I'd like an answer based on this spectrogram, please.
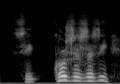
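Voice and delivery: ordinary delivery

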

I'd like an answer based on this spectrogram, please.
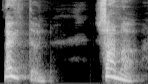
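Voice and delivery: high, slow, drawn-out call of names; stern teacher summons. Retold or imitated. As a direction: summon the boys like a head of year.

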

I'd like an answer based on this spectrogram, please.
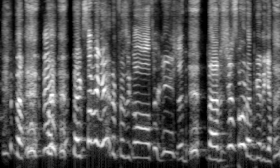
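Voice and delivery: fast giggly speech; laughing while talking. Real, not acted. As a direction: talk fast through laughter.

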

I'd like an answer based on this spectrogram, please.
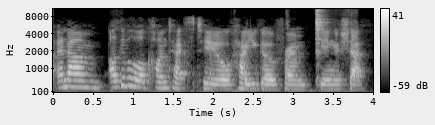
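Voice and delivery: ordinary delivery

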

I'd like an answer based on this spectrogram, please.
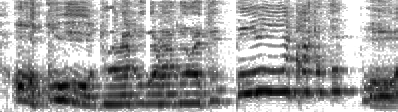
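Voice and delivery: very high, silly dim voice; hammed-up dumb jock voice; dopey dog-like jock. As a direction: act like a goofy dog of a jock to charm the girl.

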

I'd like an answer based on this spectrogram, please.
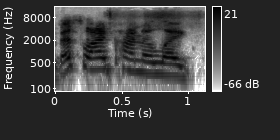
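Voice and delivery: usual speaking voice

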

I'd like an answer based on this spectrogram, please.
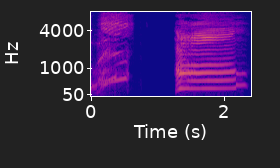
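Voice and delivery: high-pitched, drawn-out "what? huh?"; mock-shocked high yelp; shocked reaction. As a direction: squeal it in exaggerated disbelief. Retells shocked reaction to strange voice.

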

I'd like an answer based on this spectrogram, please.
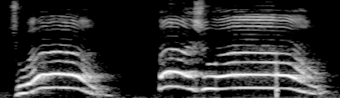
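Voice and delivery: mãe chamando de longe, cantado; calling out. Acted. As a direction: chama o filho em voz alta e arrastada. Mãe doente chama o filho. (chamado cantado de mãe)

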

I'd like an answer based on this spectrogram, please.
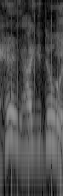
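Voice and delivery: high, casual greeting. Shown as a demonstration. Co-host imitating the host's everyday hello, high voice. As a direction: pitch the hello right up. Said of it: "you go high".

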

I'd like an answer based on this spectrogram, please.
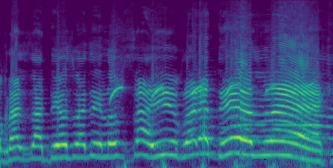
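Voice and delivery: excited. Real, not acted. Friend out of hospital, celebrating.

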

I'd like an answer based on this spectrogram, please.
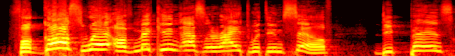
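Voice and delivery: high, loud preaching read; loud scripture proclamation. Acted. Preacher to congregation, loud proclamation. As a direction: declare it to the church.

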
